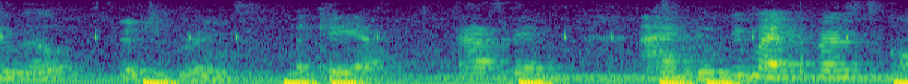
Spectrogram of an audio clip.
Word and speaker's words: Jibrin: Did I pronounce it well? Yeah, JIBRIN'S.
